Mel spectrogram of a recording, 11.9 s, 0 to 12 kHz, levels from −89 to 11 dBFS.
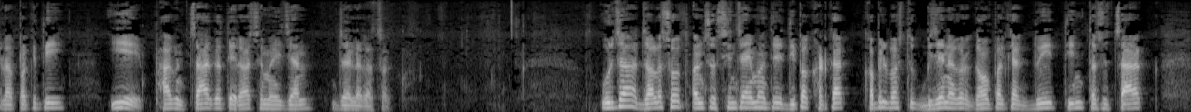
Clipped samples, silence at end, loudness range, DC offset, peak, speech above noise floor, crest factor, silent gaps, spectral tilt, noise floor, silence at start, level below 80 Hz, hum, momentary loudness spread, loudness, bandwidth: under 0.1%; 0.2 s; 6 LU; under 0.1%; 0 dBFS; 36 dB; 22 dB; none; -5 dB/octave; -57 dBFS; 0 s; -60 dBFS; none; 8 LU; -21 LUFS; 12 kHz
